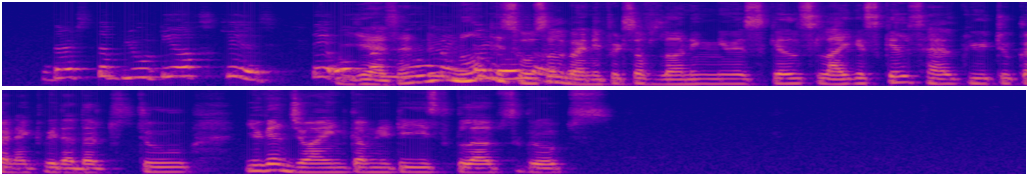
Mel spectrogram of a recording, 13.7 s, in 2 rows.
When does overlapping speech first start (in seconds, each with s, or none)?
2.2 s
